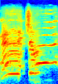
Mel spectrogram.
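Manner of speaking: voice cracking up, high and loud. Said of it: "Did you hear my voice crack?".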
